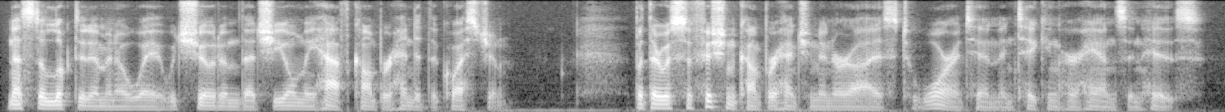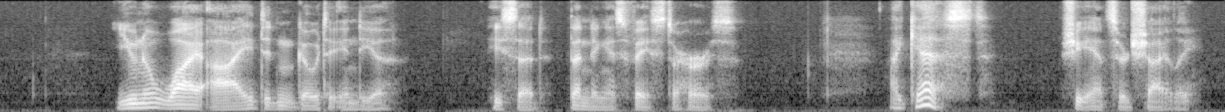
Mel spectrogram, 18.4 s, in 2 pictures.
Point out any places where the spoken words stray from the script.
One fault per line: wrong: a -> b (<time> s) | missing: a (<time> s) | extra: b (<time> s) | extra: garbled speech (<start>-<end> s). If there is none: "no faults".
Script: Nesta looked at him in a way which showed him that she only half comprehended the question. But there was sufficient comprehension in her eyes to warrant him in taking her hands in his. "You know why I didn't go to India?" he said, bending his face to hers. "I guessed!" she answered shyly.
no faults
